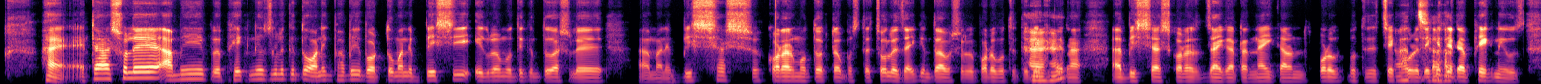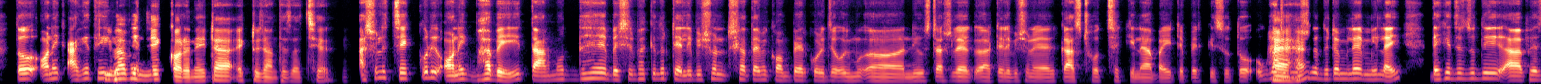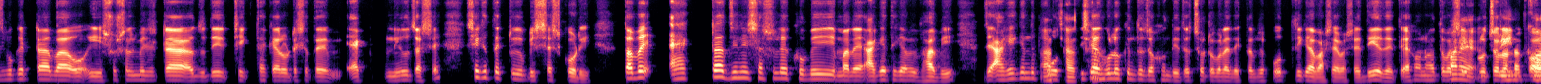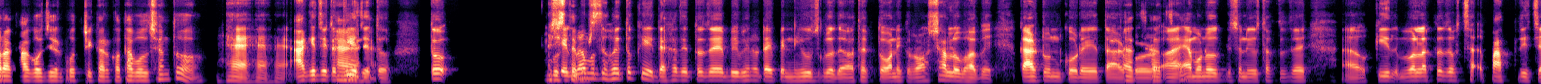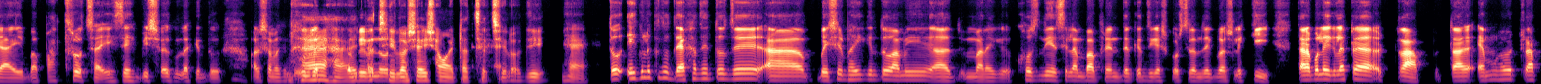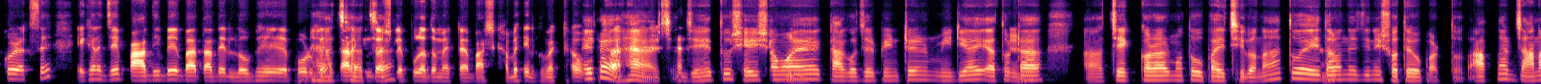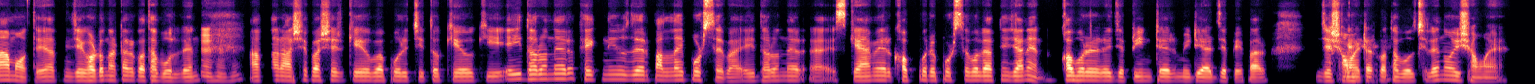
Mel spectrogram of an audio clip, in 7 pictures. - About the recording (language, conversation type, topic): Bengali, podcast, আপনি ভুয়া খবর চিনে ফেলতে সাধারণত কী করেন?
- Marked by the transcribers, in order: laughing while speaking: "আচ্ছা"; tapping; in English: "কম্পেয়ার"; in English: "কাস্ট"; other background noise; laughing while speaking: "এরকম একটা অবস্থা"; chuckle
